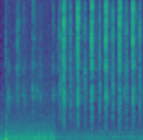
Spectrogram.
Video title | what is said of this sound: How to DUPLICATE your figures! Its so Easy! | he even rattles when you shake him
